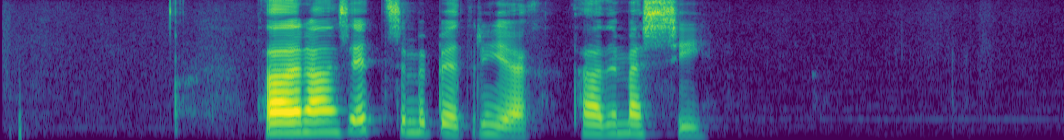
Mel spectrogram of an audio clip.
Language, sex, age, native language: Icelandic, female, 40-49, Icelandic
